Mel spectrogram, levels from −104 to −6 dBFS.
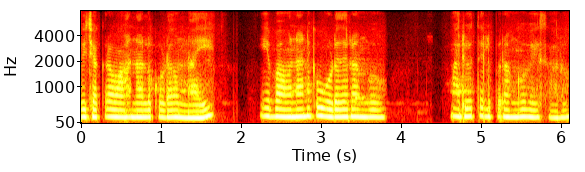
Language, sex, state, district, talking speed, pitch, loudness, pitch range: Telugu, female, Andhra Pradesh, Srikakulam, 135 wpm, 195 Hz, -13 LUFS, 185-200 Hz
